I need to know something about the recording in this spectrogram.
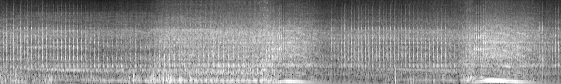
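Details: Engine knock on a Lada Kalina before repair: sharp regular internal knocking about three per second at idle, rising in rate and blending in as the engine is revved.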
